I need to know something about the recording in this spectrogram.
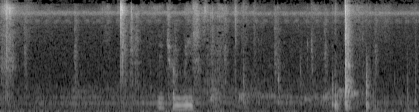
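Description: A ruler taps and clicks on a table.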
